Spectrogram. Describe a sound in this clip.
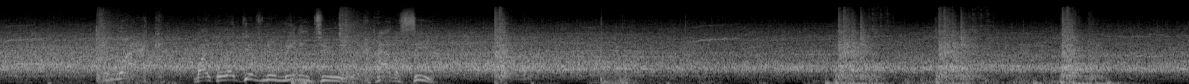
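Heavy thuds land on a wrestling ring's mat now and then.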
